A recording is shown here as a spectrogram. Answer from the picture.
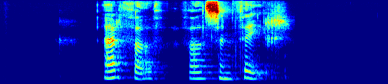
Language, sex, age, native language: Icelandic, female, 40-49, Icelandic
